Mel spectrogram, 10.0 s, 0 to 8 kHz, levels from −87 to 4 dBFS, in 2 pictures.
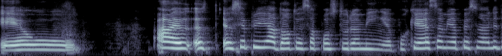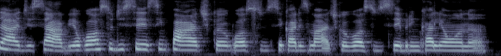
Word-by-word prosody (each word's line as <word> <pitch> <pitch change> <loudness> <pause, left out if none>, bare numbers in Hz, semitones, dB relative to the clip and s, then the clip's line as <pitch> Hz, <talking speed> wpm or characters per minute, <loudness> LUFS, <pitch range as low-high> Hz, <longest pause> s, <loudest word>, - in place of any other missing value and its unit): Eu 230 0 +3 0.8
ah, 315 -2 +10
eu 290 - +7 0.3
eu 290 0 +4
sempre 340 +2 0
adoto 290 -3 +2
essa 280 +1 -2
postura 275 0 -2
minha, 250 -5 -3
porque 250 +6 -6
essa 300 +3 +3
é - - -4
minha 315 -1 -2
personalidade, 300 -8 -3
sabe. 205 -2 -2
Eu 215 - -1
gosto 245 +3 -2
de 245 0 -9
ser 250 0 -3
simpática, 230 -3 -3
eu 215 - -4
gosto 210 0 -5
de 200 - -14
ser 215 +2 -6
carismática, 205 0 -4
eu 200 - -3
gosto 205 0 -2
de 195 - -13
ser 205 +1 -3
brincalhona. 200 -1 -4
235 Hz, 180 wpm, -23 LUFS, 210-280 Hz, 0.8 s, ah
